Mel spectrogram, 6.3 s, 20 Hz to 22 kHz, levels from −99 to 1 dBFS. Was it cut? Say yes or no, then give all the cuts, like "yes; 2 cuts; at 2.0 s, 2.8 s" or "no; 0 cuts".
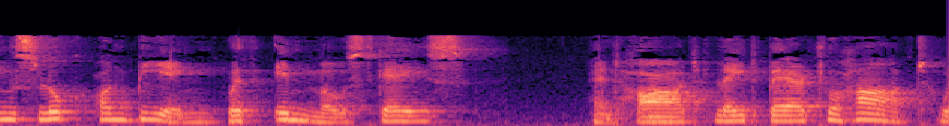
no; 0 cuts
